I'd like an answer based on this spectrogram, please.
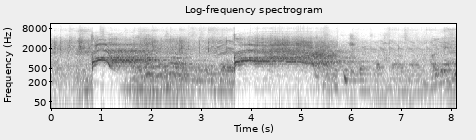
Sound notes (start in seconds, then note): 1.0 customer screams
